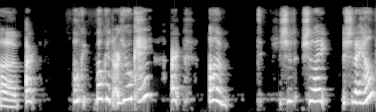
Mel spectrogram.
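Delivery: between a yell and a whisper. Narrating the scene, Edith calls down to Mogan in the hole, half-yelling, half-whispering. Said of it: "she kind of like half yells, half whispers".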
